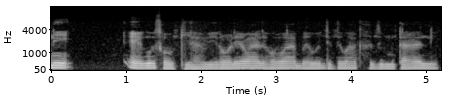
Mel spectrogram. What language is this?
Kikuyu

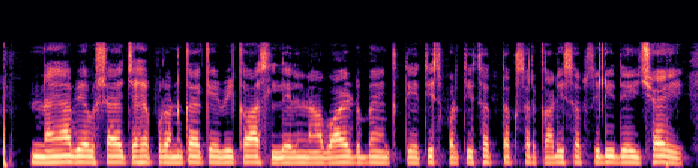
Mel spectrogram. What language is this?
Magahi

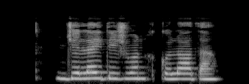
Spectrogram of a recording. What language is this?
Pashto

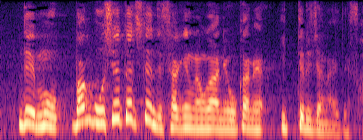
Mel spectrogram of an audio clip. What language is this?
Japanese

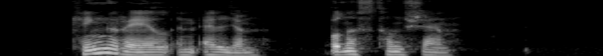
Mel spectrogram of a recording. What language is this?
Manx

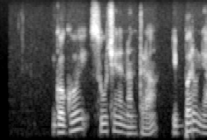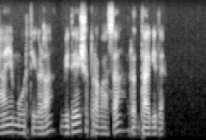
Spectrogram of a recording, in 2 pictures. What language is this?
Kannada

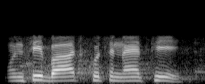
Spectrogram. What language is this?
Hindi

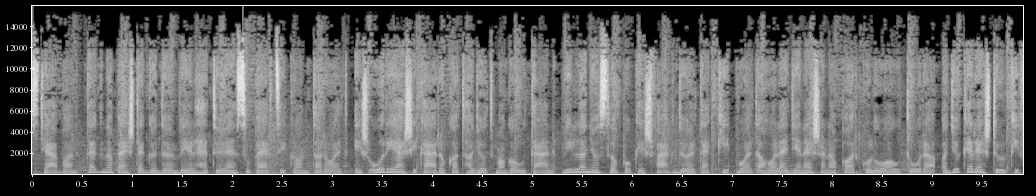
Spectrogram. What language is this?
Hungarian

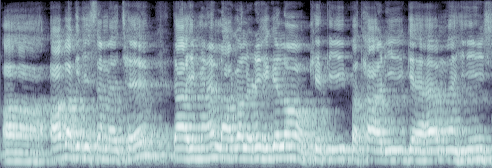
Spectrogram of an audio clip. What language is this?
Maithili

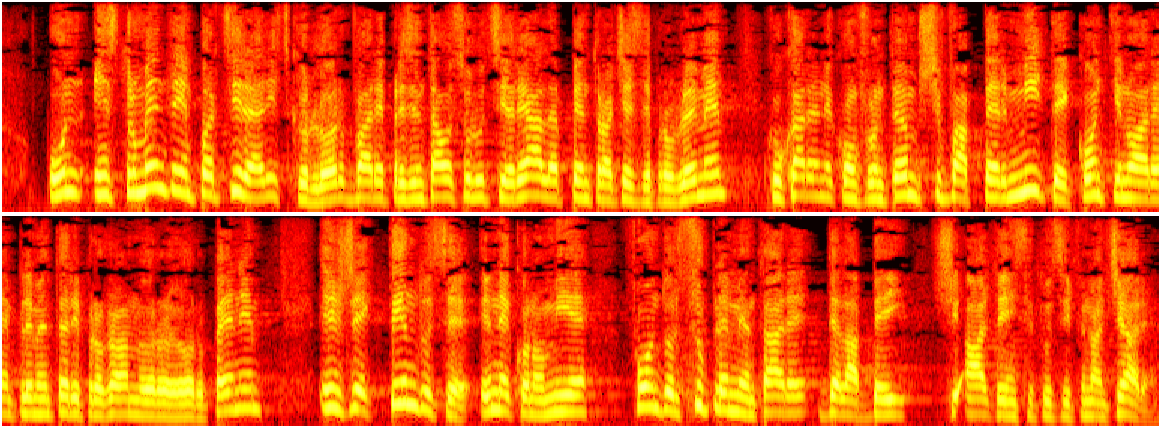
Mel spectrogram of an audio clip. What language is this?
Romanian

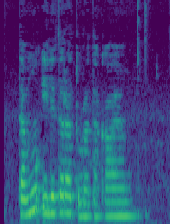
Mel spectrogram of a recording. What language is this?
Belarusian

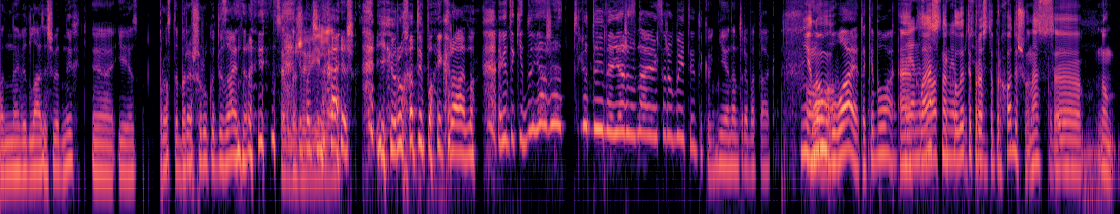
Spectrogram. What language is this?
Ukrainian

